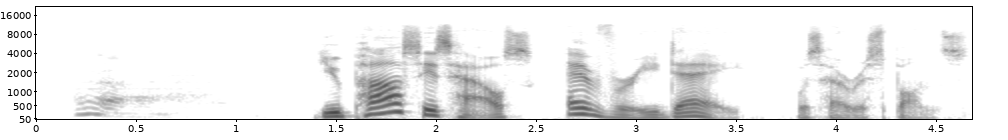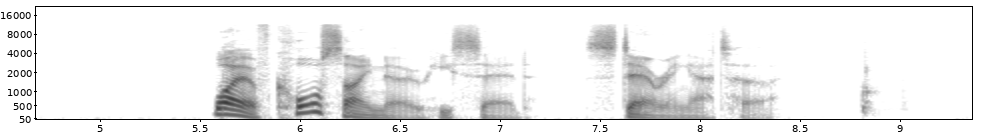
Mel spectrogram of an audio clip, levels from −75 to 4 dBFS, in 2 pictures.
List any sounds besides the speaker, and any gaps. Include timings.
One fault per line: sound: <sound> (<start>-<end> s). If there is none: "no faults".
sound: sigh (0.2-1.0 s)
sound: laugh (8.8-9.1 s)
